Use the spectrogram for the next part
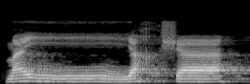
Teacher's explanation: Kalau di Madinah tidak ada sukunnya, tetapi harus kita sadari ini masuk ke dalam, namanya idgham. Idgham bigunnah, kita tahan 2 harokat.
